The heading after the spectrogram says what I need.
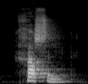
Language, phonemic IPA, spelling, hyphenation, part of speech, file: Dutch, /ˈɣɑsə(n)/, gassen, gas‧sen, verb / noun, Nl-gassen.ogg
- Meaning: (verb) 1. to hit the gas, to accelerate a motor vehicle 2. to drive wildly and at high speed; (noun) plural of gas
